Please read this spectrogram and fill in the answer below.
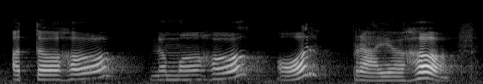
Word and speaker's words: अतः: ह का उच्चारण करना होता है। जैसे अतः, तो त के बाद मैंने वो दो बिंदियाँ लगाई है, तो उसका प्रोनाउंसिएशन त के बाद ह बोलना है।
